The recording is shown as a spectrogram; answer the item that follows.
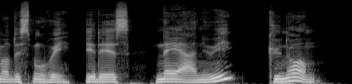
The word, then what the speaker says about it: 내안의 그놈: this movie it is nee an UE kunam or nanny kunam I think that sometimes Korean people tend to change the sound to an a s sound so it's easier to pronounce so nee an UE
